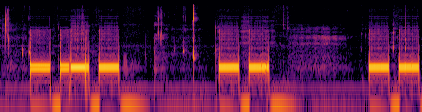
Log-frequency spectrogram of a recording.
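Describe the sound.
A phone call to a mobile on the EE network ringing out before reaching voicemail: loud, steady electronic ringing tones come in short on-off bursts grouped in twos and threes, separated by quiet gaps.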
